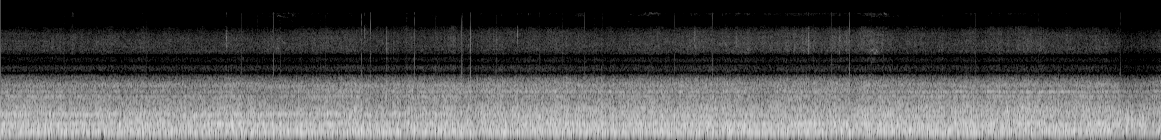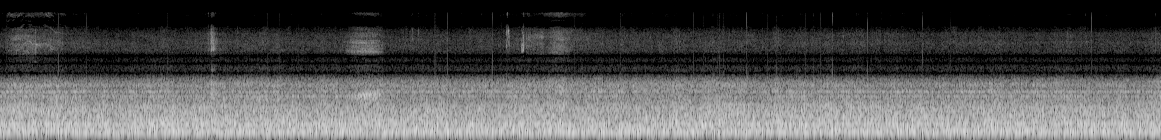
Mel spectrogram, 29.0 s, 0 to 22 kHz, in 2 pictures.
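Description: Steady cabin noise inside a Boeing 777-300ER descending to land: its GE90 engines and the air rushing past the fuselage as one constant, even roar, dipping slightly about halfway through.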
